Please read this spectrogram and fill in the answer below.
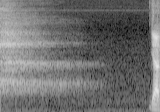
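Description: A man's long, breathy sigh ("haa…") that starts suddenly and fades away over about a second, a sigh of dismay.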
